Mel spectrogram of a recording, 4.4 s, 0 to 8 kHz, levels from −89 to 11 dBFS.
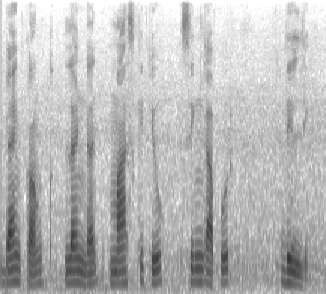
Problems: none marked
